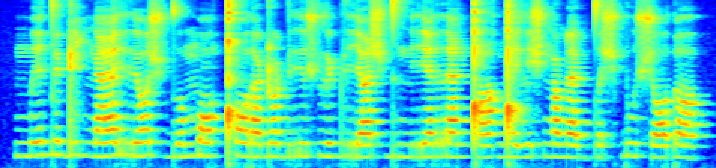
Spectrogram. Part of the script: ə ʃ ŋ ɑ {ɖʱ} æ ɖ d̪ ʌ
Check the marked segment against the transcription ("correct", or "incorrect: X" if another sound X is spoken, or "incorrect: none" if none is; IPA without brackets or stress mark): incorrect: ɳ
